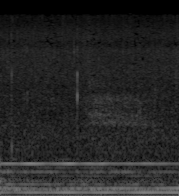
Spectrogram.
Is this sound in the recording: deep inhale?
no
